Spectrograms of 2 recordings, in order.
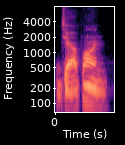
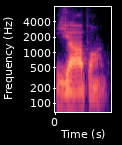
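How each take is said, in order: First: The word begins with a j sound. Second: The word begins with a y sound. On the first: "English में हम पढ़ते हैं ना जे" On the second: "German में"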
